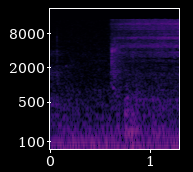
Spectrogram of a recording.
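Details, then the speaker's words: Rochester Quadrajet carburetor that was flooding, after fixing: soft, steady hiss of air blown freely through the inlet upright, blocked when inverted; normal air flow through float valve. "air going through. Turn a carburetor upside down, I can't blow it off. So, we know it's fixed."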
